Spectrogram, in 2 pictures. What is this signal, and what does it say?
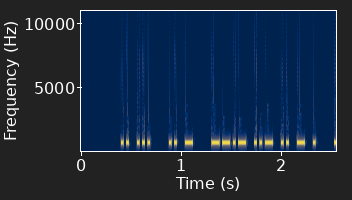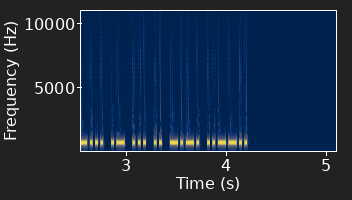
Morse code, heard as a keyed tone, about 46 wpm, 700 Hz. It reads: IS IT QUITE BASIC?
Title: Sentences from Top 1000 Words - Review Part 3 - 45wpm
